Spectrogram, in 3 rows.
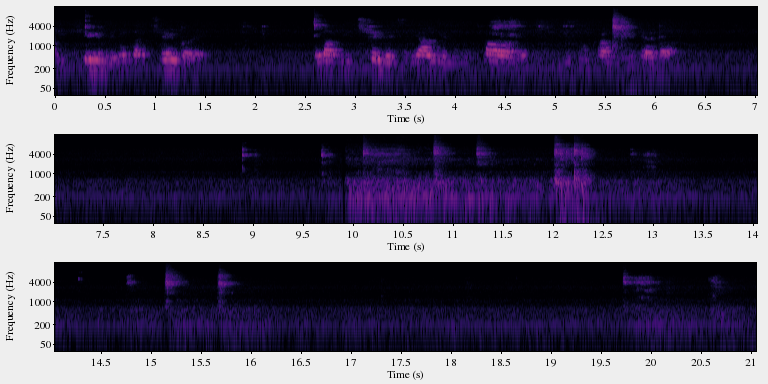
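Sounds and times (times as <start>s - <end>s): steady low hum: 0.0s - 21.0s
spoon scraping a metal pan: 4.3s - 5.8s, 9.7s - 10.6s, 19.7s - 20.8s.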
